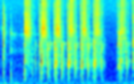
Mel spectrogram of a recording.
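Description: Spray bottle spritzing water over dry watercolour pans to wet and activate the paint: a quick run of rapid spritzing clicks and hisses, a short pause, then a few more near the end.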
